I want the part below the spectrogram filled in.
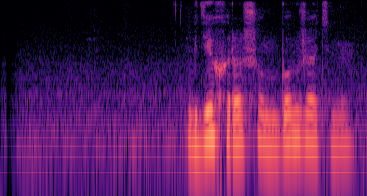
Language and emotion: Russian, neutral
